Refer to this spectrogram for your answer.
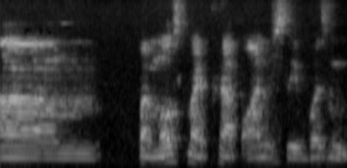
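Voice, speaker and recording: This man's voice sits at a fairly low pitch. He is the one speaking here. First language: Mandarin. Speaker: actor. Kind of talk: interview. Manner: hesitant, many fillers.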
